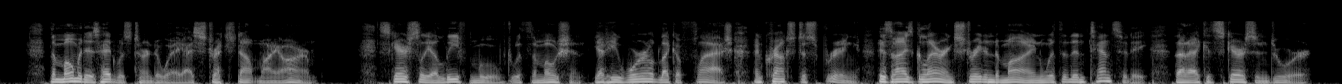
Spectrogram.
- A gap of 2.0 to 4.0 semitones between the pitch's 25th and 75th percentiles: No, average, 4.4 semitones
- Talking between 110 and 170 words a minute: No, average, 190 wpm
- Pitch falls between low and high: No, low, 100 Hz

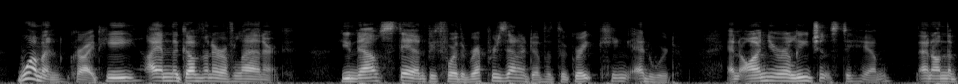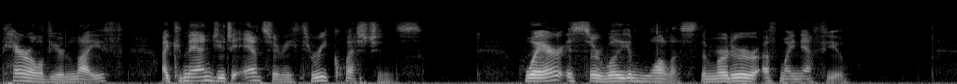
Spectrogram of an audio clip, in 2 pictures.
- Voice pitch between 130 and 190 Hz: Yes, medium, 140 Hz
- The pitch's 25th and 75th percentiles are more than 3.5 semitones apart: No, average, 3.2 semitones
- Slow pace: No, average, 160 wpm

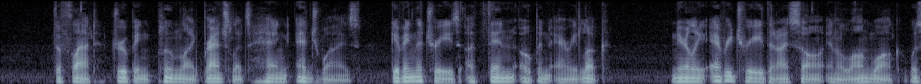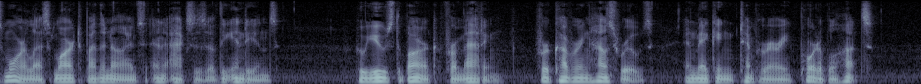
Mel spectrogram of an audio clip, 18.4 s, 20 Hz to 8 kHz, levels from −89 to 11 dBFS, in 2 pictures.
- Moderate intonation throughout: Yes, average, 3.7 semitones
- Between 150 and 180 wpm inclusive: Yes, average, 175 wpm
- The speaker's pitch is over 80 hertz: No, very low, 75 Hz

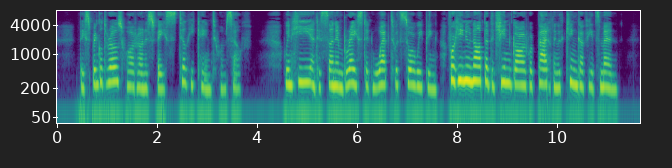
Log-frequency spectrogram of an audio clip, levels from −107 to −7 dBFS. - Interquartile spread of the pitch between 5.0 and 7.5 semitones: No, average, 3.2 semitones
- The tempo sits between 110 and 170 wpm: No, average, 190 wpm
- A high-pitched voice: Yes, high, 235 Hz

